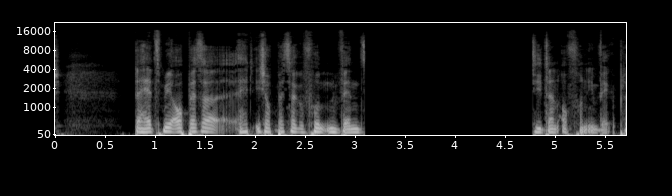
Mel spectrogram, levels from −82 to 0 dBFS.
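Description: A rebuffering stall interrupts this speech clip from 3.09 s to 4.77 s, right after "ich auch besser gefunden". The playback simply ran dry: the player exhausted its downloaded audio, fell silent, and waited for more data before carrying on. When sound returns it picks up exactly where it broke off, so nothing is skipped, but about 1.68 s of dead air is inserted into the middle of the utterance.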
